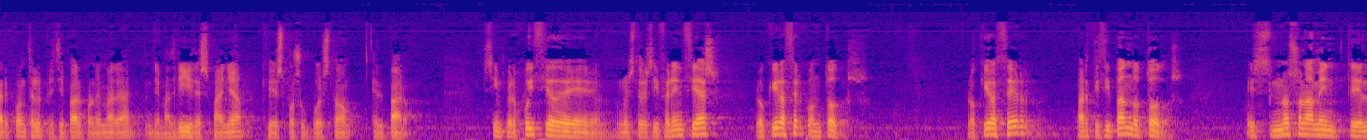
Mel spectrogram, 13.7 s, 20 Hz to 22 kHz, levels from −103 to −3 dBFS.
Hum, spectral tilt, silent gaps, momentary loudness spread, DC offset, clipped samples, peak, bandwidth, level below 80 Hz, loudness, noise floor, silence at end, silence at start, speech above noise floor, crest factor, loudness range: none; -5.5 dB/octave; none; 16 LU; under 0.1%; under 0.1%; -10 dBFS; 15.5 kHz; -56 dBFS; -31 LUFS; -60 dBFS; 0 s; 0 s; 30 dB; 22 dB; 5 LU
